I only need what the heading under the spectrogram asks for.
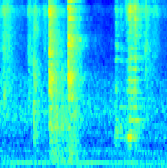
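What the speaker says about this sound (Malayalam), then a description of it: "എന്നിട്ട് നന്നായിട്ട് ഇളക്കുക." A spoon stirring yeast into grape wine in a jar, giving a few sharp clinks and scrapes against the container over a quiet background with a low hum.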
